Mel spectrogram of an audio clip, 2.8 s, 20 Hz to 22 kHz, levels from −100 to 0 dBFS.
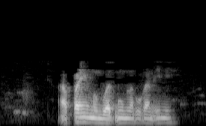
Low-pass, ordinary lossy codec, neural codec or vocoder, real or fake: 3.6 kHz; MP3, 16 kbps; none; real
